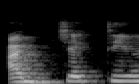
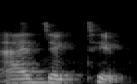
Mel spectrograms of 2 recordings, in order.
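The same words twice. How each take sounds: First: "അഡ്ജക്റ്റീവ്" with a separate hard d before the j; sounded D. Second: "ആഡ്ജക്റ്റീവ്" as a-jective, d melted into the j; silent D. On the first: Teacher asking if we say this, D sounded in "അഡ്ജക്റ്റീവ്". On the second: Teacher correcting the wrong form, silent D in "ആഡ്ജക്റ്റീവ്". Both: Shown as a demonstration. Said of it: "എന്നാണോ പറയുന്നത്".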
